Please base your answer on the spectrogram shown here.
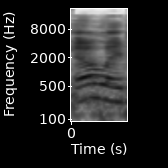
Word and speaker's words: Elay: So that's me, Elay, pronounced like LA, like the city.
